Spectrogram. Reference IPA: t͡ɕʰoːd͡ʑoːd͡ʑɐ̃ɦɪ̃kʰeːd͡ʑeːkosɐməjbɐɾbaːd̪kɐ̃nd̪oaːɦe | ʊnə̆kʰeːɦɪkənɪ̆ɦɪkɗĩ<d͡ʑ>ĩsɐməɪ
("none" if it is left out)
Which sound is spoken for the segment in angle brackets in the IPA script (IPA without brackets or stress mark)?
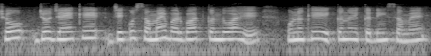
none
